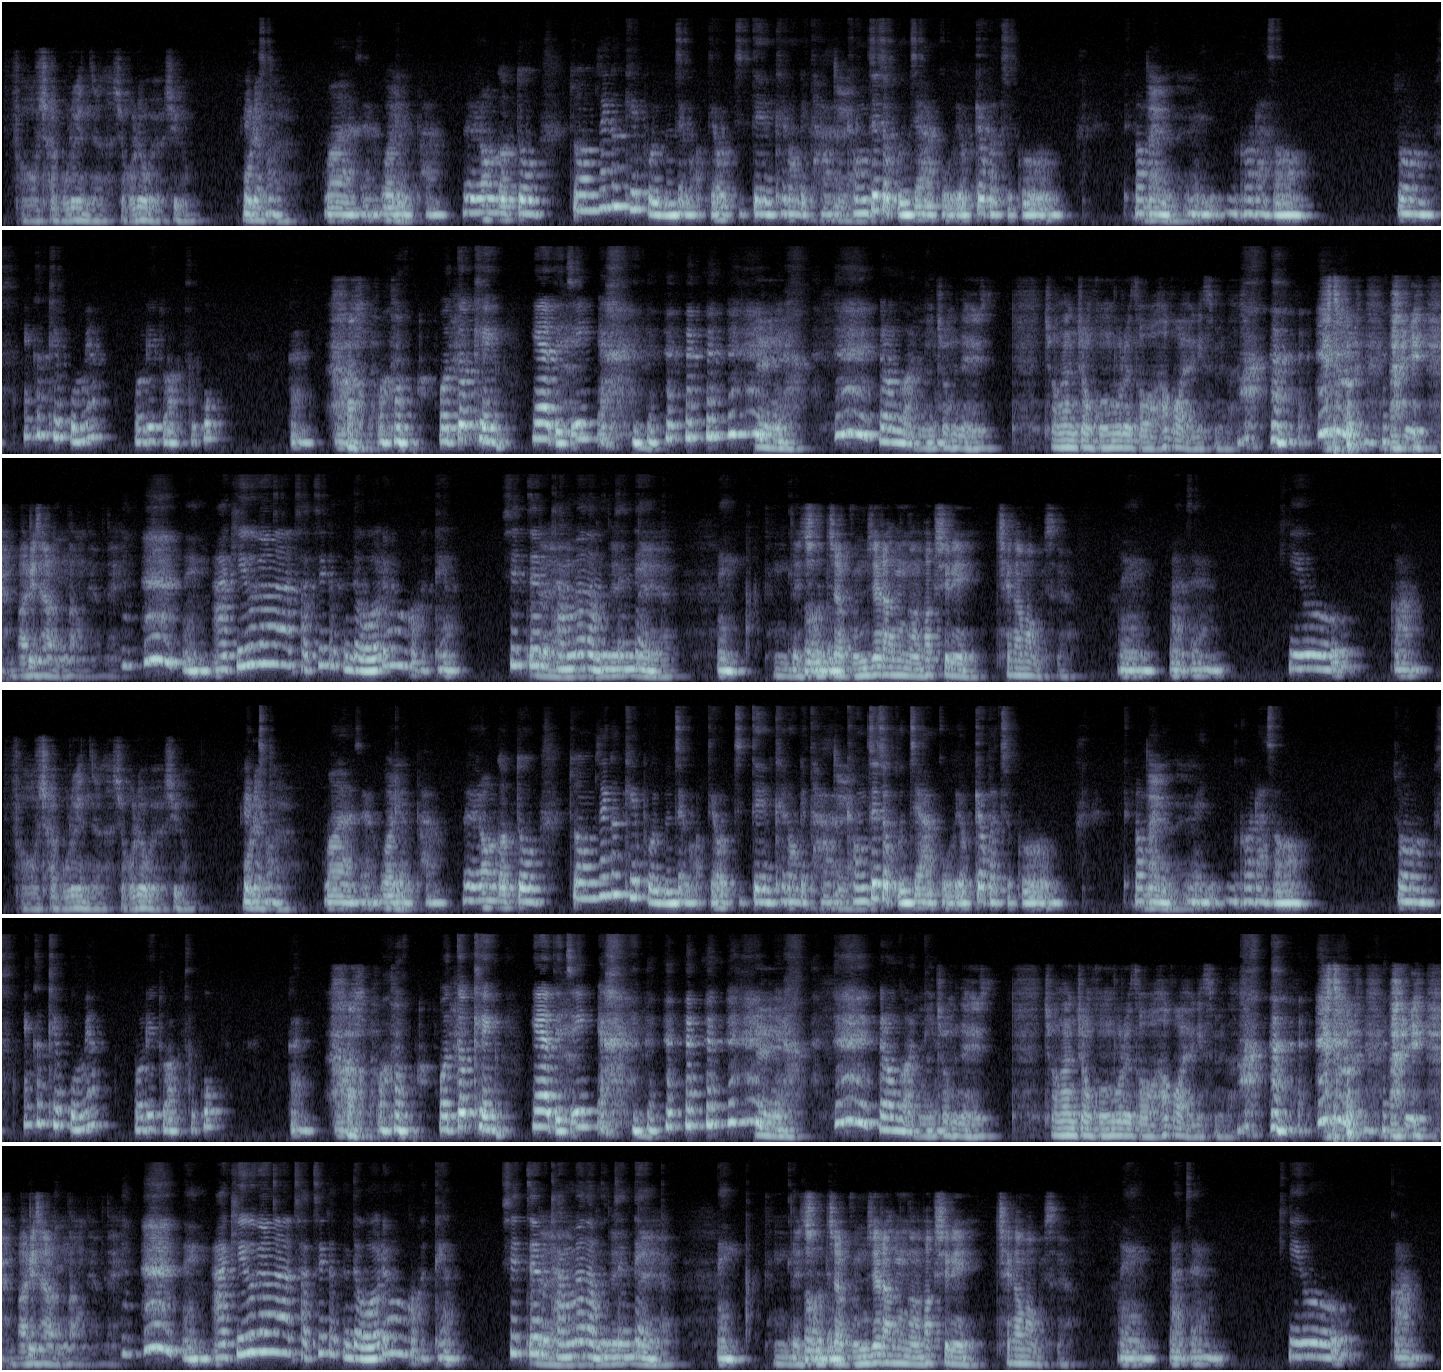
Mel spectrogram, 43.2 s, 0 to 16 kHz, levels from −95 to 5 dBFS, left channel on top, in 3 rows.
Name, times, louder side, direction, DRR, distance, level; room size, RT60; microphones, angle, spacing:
voice 1, 0.1-1.9 2.4-2.9 3.8-4.0 8.3-8.6 11.4-11.8 17.6-18.4 18.9-19.0 20.0-20.1 20.7-20.9 21.9-22.3 23.5-24.2 24.5-26.8 27.6-30.0 30.2-30.4 34.1-35.5 36.5-39.5, right 1 dB, 20° right, 3.6 m, -29 dB
voice 2, 2.4-2.8 3.2-10.6 11.3-13.1 14.0-15.4 15.7-16.6 17.3-22.3 22.7-23.8 26.7-27.9 29.0-29.1 30.0-33.3 33.8-35.3 35.9-36.2 36.7-37.2 39.9-41.0 41.6-42.3 42.7-43.0, equal, 50° right, 1.8 m, -25 dB
21.0 x 7.3 x 3.6 m
head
